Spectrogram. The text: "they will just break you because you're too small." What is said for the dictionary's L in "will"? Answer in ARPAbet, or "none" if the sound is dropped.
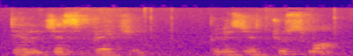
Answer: L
